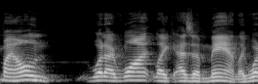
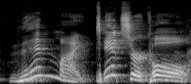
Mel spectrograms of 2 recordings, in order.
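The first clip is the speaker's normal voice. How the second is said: slow, drawn-out comic whine; hammed-up indignant objection; whiny mock protest; 3 semitones higher, much slower than usual. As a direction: stretch each word in petulant complaint. Acted whiny protest to girlfriend.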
